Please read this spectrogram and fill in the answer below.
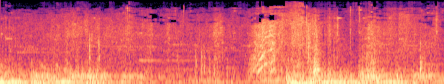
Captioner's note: unzipping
